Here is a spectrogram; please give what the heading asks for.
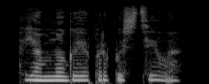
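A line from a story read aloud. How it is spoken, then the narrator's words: Sad sigh. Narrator (Russian): грустно вздохнула Ирейн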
